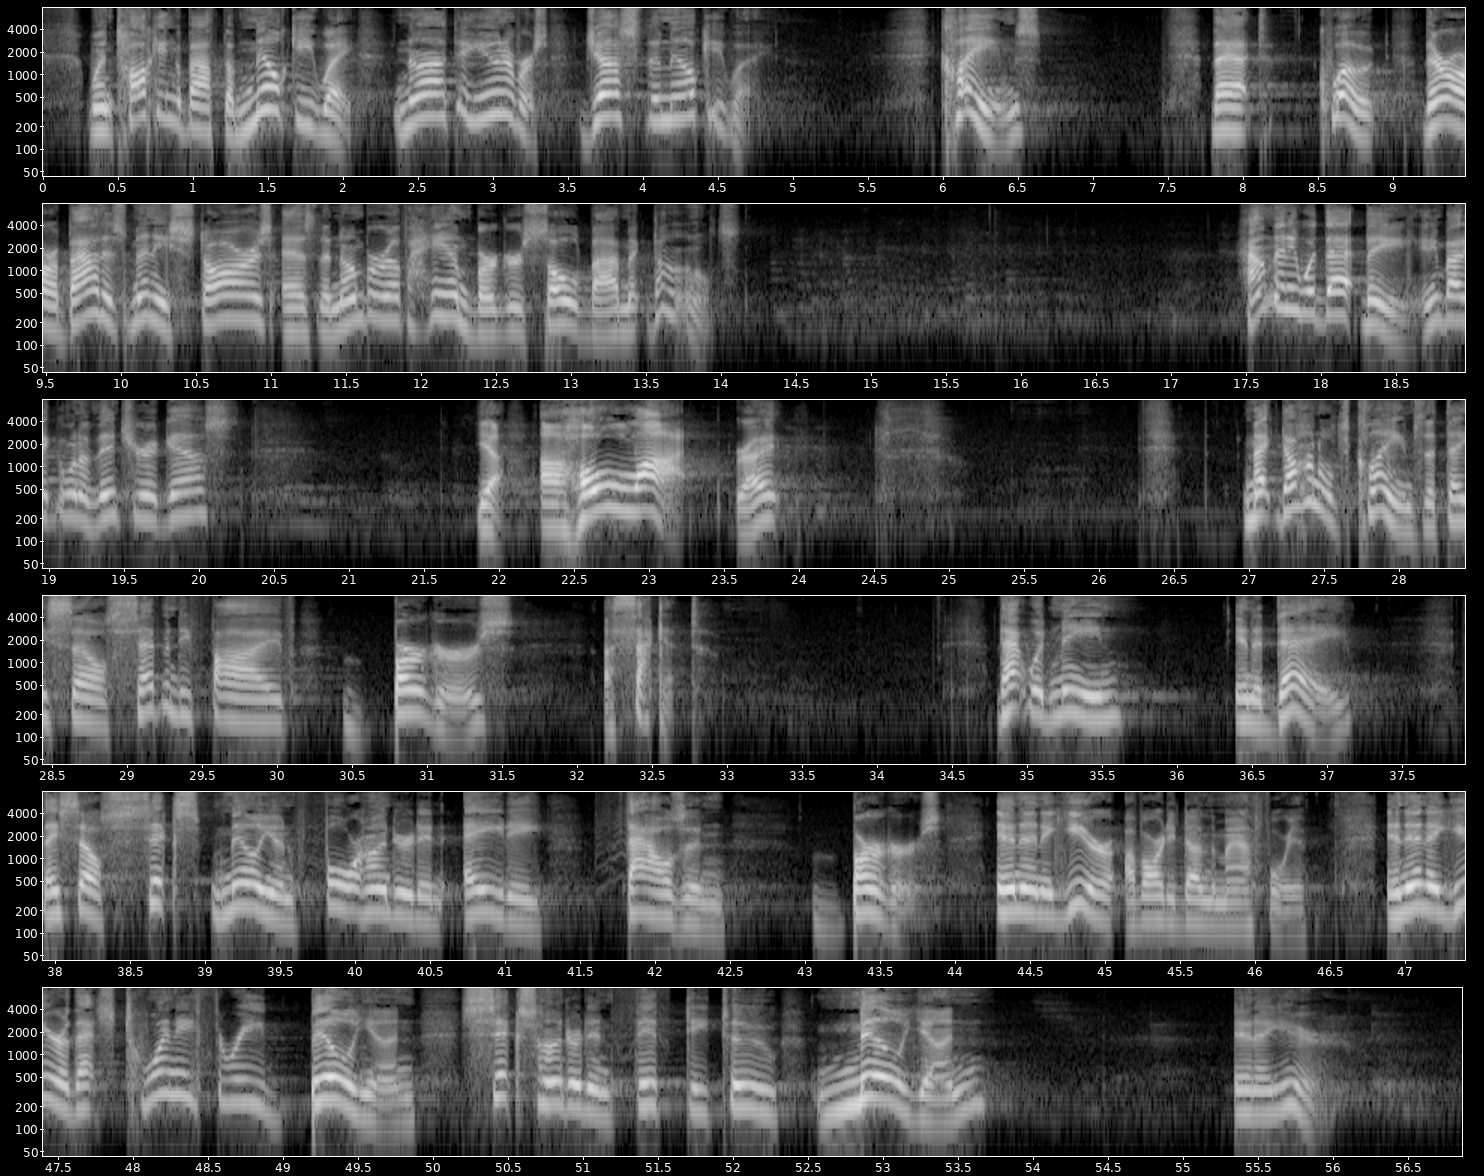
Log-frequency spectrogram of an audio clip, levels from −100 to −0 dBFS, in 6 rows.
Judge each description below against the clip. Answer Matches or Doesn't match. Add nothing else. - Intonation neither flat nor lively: Doesn't match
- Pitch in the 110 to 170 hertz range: Doesn't match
